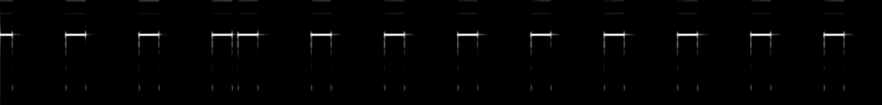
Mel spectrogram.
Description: Hospital Heart Monitor Sound Effect in High Quality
